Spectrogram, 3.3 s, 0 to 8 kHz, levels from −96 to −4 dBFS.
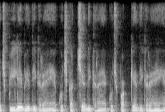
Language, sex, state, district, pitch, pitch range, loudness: Hindi, male, Himachal Pradesh, Shimla, 125 Hz, 120-125 Hz, -17 LUFS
